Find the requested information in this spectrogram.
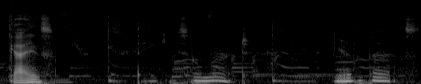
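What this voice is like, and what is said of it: Gentle whisper. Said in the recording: “I'm whispering gently to you”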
